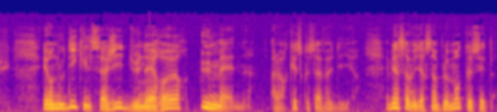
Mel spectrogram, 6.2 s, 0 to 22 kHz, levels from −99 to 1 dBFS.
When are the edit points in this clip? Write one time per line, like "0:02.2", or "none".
none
